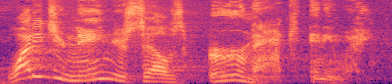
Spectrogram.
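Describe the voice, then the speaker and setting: Cocky high-pitched wisecracker. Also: male voice, huge pitch swings, moderate pace, noisy background. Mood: flippant. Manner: flippant, sarcastic, theatrical. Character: cocky, wisecracking, vain movie-star fighter. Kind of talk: fighting game character banter.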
